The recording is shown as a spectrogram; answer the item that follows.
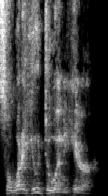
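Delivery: put-on Wigan-accented speech. Retelling meeting a woman near a building, the speaker quotes her in a Wigan accent. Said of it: "so in her Wigan way".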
